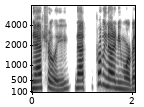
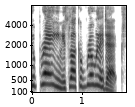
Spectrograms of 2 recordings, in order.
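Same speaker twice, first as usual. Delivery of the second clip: fake British accent, higher pitch; 5 semitones higher than usual. Retelling what a British colleague once said: bad British accent. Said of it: "It's my bad British accent".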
